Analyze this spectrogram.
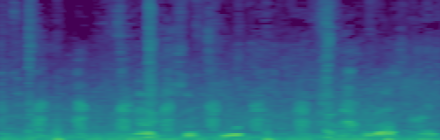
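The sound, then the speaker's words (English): Several sled dogs bark and yelp in overlapping bursts at a kennel on a sled-dog farm in the woods of far eastern Russia, among fir trees; some loud, others higher-pitched, creating a busy, excited chorus. “documenting his experience moving out into the woods in far eastern Russia, where he started a farm raising sled dogs.”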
